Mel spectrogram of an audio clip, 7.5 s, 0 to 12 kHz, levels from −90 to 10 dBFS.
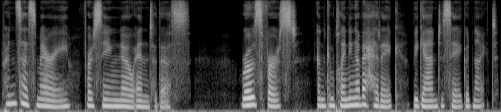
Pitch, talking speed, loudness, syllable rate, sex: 195 Hz, 150 wpm, -19 LUFS, 4.7 syllables/s, female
